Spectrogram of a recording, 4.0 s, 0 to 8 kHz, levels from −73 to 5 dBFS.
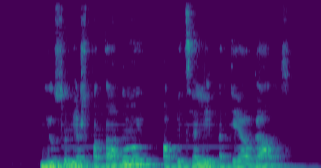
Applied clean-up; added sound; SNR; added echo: neural separator model SepFormer DNS4.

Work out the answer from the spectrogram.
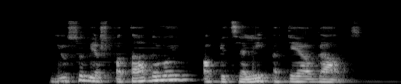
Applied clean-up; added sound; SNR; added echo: neural mask model DeepFilterNet 3.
